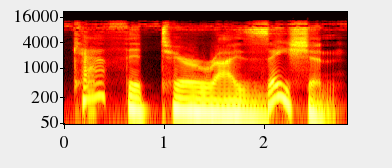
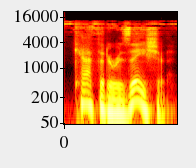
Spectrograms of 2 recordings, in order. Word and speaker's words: catheterisation: 6 syllables. The I before Z sounds like I. Catheterization. Catheterization. Catheterisation.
